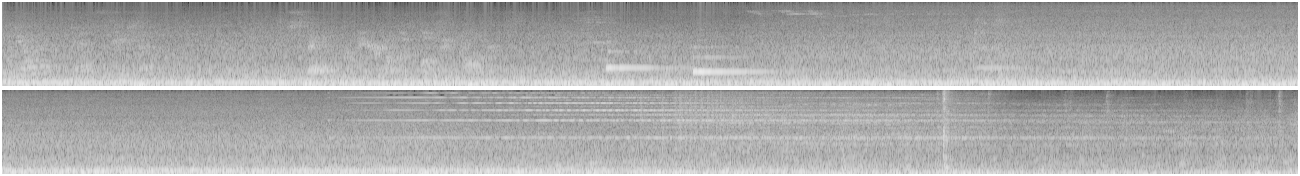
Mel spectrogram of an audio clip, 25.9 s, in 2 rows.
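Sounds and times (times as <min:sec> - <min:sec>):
train rumbling: 0:00.0 - 0:25.9
high squeaks: 0:16.2 - 0:24.8.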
